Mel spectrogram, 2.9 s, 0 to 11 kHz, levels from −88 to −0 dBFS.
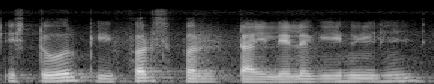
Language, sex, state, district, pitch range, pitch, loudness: Hindi, male, Uttar Pradesh, Lucknow, 105-125 Hz, 115 Hz, -22 LUFS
